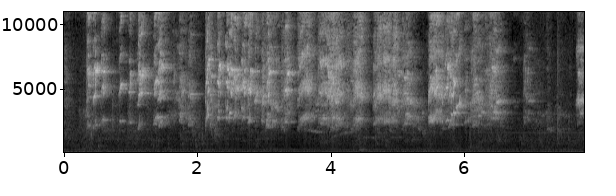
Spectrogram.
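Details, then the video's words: Fischer's lovebird chattering rapidly, harsh squeaky chirps tumbling out several per second in long excited runs, briefly quieting near the end. "African lovebirds chirps sounds | تغاريد فيشر"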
